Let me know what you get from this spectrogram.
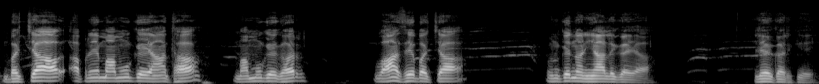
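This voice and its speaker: A man's voice: mid-range voice, slow pace, long pauses, clean tone, no room sound. A man being interviewed, insistently denying everything. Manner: defensive, insistent denial.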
